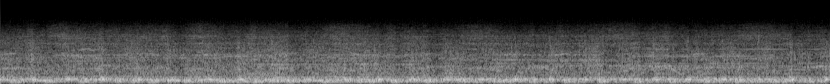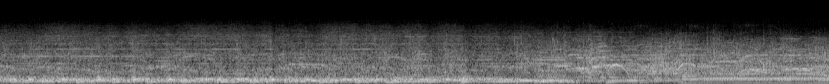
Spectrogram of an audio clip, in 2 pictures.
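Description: Gospel praise break: fast, loud church band music driven by a drum kit. Near the end the beat drops away into held chords.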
